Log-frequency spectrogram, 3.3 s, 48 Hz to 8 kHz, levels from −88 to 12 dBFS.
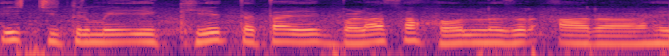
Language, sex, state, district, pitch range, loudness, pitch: Hindi, male, Uttar Pradesh, Lucknow, 165-185 Hz, -15 LUFS, 175 Hz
